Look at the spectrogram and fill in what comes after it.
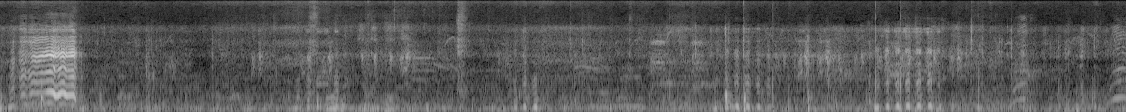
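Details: Black goat on a farm near Gimhae, South Korea, calling in the goat exercise yard on a clear, sunny Tuesday morning; one loud, wavering, harmonic bleat under a second long opens, then faint rustling and distant farm noise.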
